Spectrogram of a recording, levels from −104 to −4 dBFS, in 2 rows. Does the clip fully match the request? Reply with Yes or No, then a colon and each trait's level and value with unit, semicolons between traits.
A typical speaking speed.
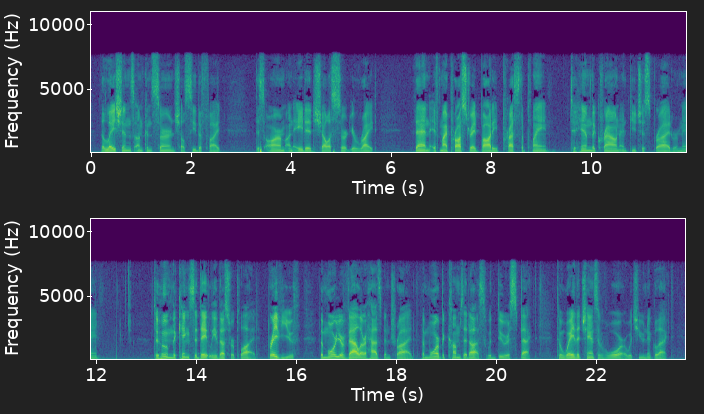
Yes: average, 160 wpm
